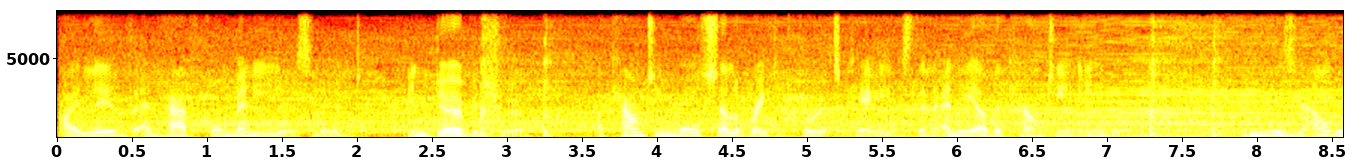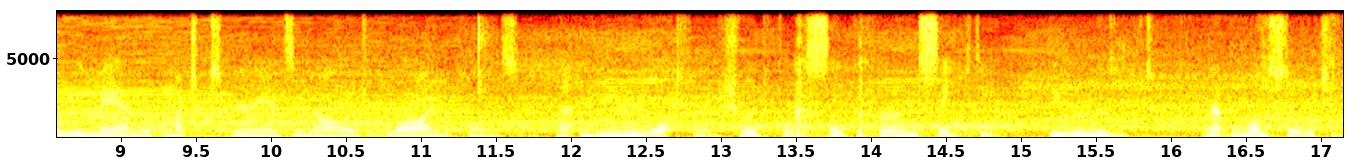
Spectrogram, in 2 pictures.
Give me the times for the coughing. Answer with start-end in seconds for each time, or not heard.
2.8-3.4, 7.2-7.8, 13.4-14.1.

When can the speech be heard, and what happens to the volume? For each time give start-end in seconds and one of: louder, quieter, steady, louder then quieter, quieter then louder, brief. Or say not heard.
0.0-17.1 steady.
